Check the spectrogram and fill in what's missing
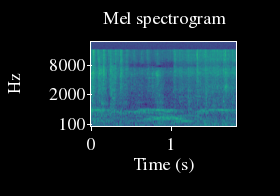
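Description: A pair of Andhra Lambadi pigeons in a loft, a faint low cooing phrase heard alone, soft and close.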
